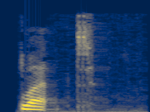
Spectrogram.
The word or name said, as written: blet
